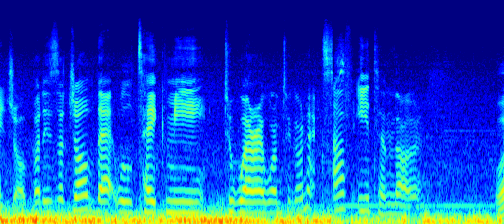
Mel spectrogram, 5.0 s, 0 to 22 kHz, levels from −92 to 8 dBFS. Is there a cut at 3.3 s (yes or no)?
yes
